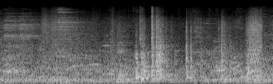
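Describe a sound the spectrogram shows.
A plate clinks down onto a plastic tray.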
